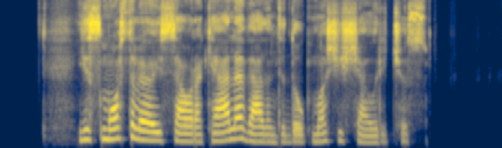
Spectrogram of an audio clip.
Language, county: Lithuanian, Vilnius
